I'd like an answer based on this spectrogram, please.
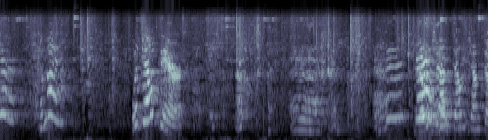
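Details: Saluki 'talking' indoors because it wants to go outside; repeated bursts of wavering, yodel-like whines and moans with stacked harmonics, each lasting under a second, several clusters across the clip.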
